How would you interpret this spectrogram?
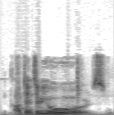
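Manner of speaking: loud, high, drawn-out announcement; hammed-up grand presentation; odd mock proclamation. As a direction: proclaim it slowly, swelling on the last word. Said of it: "I don't know why I said it that way".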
